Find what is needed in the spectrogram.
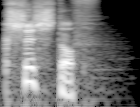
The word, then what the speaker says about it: Krzysztof: Okay, now how do you say your name? – Krzysztof. – Krzysztof. – Yes, Krzysztof. – Krzysztof. – Krzysztof. Did I say it right? – Kinda. – Krzysztof. Oh, yeah. Krzysztof. – Need some polishing, but you're getting there.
